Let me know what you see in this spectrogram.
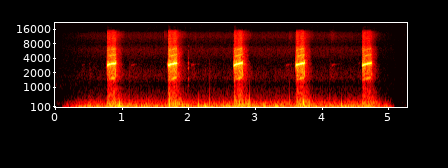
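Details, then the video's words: A spring peeper gives its loud, clear, slightly rising spring peep, roughly one every second; the species is noted as also able to produce a trill-like call. "Now, many of you may have heard the call of the spring peeper before, because they are known for their really, really loud peep in the spring."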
